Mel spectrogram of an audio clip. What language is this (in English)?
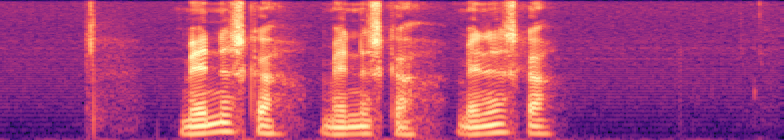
Danish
